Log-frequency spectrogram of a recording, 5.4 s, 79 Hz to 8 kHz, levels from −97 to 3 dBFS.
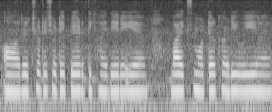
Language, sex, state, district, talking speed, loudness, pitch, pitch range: Hindi, male, Chhattisgarh, Raipur, 145 wpm, -16 LUFS, 190 Hz, 185-190 Hz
